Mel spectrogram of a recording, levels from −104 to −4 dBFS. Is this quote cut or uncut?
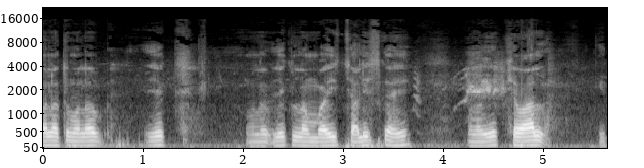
uncut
